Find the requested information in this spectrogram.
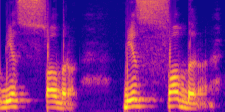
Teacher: langsungkan aja ke huruf shad lamnya tidak terdengar ya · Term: alif lam syamsiyah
